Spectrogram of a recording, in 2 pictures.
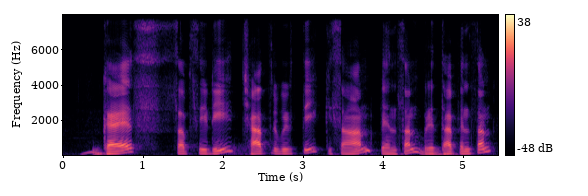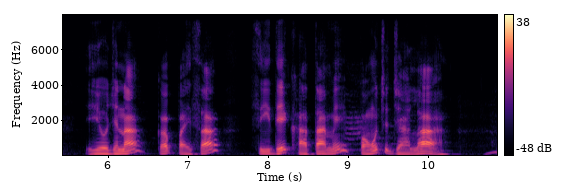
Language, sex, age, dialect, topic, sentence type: Bhojpuri, male, 31-35, Western, banking, statement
